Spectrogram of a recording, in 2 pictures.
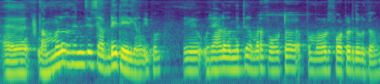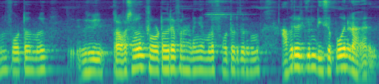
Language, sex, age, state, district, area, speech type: Malayalam, male, 18-30, Kerala, Kottayam, rural, spontaneous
